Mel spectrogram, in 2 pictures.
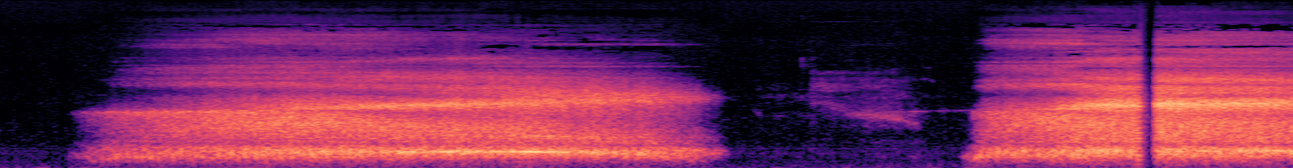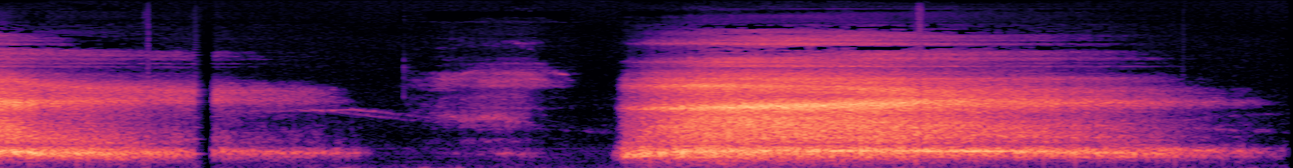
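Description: Wind whistle blown in three long breaths, each a breathy, wind-like whoosh over a low steady tone lasting about four to five seconds, with short pauses between them.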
